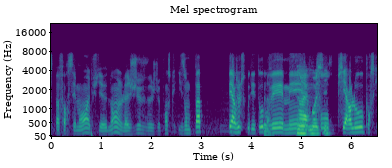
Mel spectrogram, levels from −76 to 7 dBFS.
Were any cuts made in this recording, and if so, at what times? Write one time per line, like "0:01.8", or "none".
0:04.3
